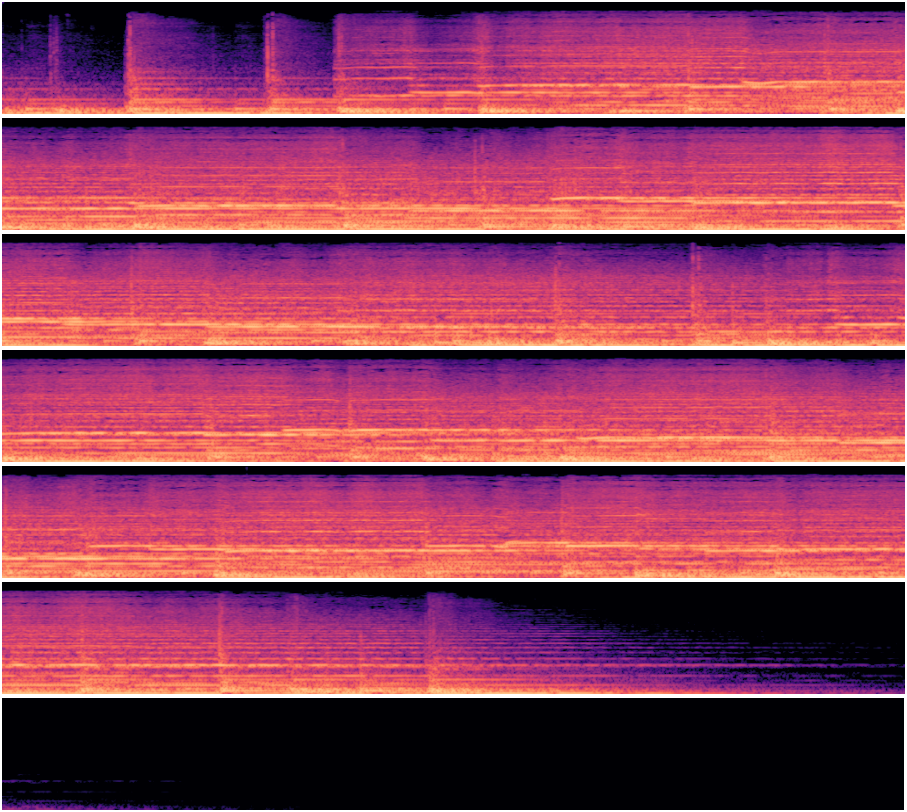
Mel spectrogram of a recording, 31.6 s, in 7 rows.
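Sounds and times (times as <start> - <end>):
flute theme: 0.2 - 26.9.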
